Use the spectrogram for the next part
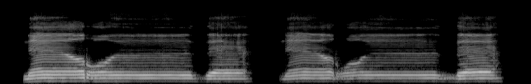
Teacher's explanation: huruf ro di sini ditebalkan terlebih dahulu ya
